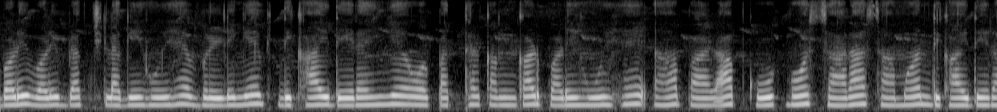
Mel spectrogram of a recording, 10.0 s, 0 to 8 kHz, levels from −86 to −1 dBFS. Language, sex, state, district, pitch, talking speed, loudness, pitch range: Hindi, female, Bihar, Purnia, 205 Hz, 160 wpm, -24 LUFS, 200-215 Hz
